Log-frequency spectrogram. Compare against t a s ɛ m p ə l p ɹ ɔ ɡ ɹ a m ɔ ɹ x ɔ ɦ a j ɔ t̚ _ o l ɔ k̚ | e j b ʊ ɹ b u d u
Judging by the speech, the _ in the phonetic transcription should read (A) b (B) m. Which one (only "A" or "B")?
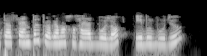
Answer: A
